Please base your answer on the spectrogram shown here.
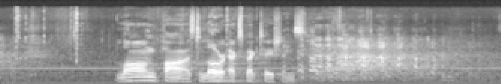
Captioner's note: laughter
